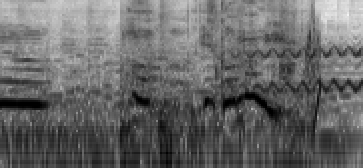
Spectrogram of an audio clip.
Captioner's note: futuristic zapping; gasps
